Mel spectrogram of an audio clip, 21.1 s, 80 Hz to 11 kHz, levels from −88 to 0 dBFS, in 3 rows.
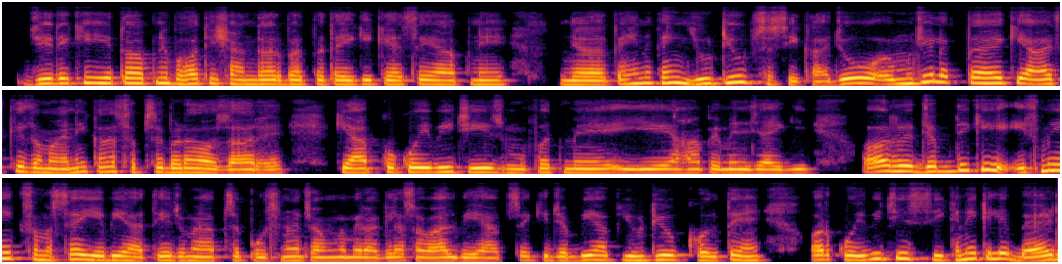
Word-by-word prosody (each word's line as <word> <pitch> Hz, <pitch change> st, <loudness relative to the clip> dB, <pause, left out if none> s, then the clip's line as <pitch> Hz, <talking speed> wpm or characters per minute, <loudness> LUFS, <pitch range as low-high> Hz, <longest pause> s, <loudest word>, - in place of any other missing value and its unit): जी, 175 Hz, +5 st, +2 dB
देखिए 190 Hz, +2 st, 0 dB
ये 200 Hz, 0 st, +4 dB
तो 200 Hz, -, +4 dB
आपने 195 Hz, +1 st, +2 dB
बहुत 180 Hz, +1 st, 0 dB
ही -, -, 0 dB
शानदार 165 Hz, -2 st, 0 dB
बात 160 Hz, 0 st, -2 dB
बताई 155 Hz, 0 st, 0 dB
है 155 Hz, -, +1 dB
कि 160 Hz, +1 st, -1 dB
कैसे 160 Hz, +1 st, -1 dB
आपने 155 Hz, 0 st, -1 dB
अ, 150 Hz, -, -13 dB, 0.4 s
कहीं 150 Hz, +3 st, +1 dB
न 205 Hz, -, +1 dB
कहीं 210 Hz, +1 st, +3 dB
यूट्यूब 200 Hz, +7 st, +2 dB
से 160 Hz, -, -8 dB
सीखा 135 Hz, -3 st, -6 dB
जो 185 Hz, +2 st, +3 dB
मुझे 185 Hz, +8 st, +2 dB
लगता 240 Hz, -3 st, 0 dB
है 200 Hz, 0 st, +5 dB
कि 195 Hz, -, +3 dB
आज 175 Hz, -1 st, +1 dB
के 190 Hz, -, +2 dB
ज़माने 155 Hz, -1 st, -1 dB
का 180 Hz, -, -1 dB
सबसे 170 Hz, 0 st, -3 dB
बड़ा 160 Hz, 0 st, +2 dB
औज़ार 130 Hz, -1 st, 0 dB
है, 130 Hz, +1 st, -6 dB, 0.4 s
कि 165 Hz, -, +2 dB
आपको 150 Hz, +1 st, 0 dB
कोई 170 Hz, 0 st, +7 dB
भी 170 Hz, +1 st, +2 dB
चीज़ 160 Hz, -2 st, +3 dB
मुफ़्त 150 Hz, +2 st, -4 dB
में 145 Hz, 0 st, 0 dB
ये 140 Hz, -1 st, 0 dB
यहाँ 140 Hz, -1 st, -3 dB
पे 140 Hz, -, -1 dB
मिल 135 Hz, 0 st, +1 dB
जाएगी 135 Hz, +1 st, -3 dB, 0.4 s
और 200 Hz, +1 st, +5 dB
जब 185 Hz, 0 st, +1 dB
देखिए 230 Hz, +4 st, +2 dB, 0.2 s
इसमें 230 Hz, -2 st, +1 dB
एक 230 Hz, 0 st, -1 dB
समस्या 180 Hz, -2 st, -2 dB
ये 170 Hz, -3 st, +4 dB
भी 165 Hz, 0 st, +2 dB
आती 140 Hz, +3 st, -3 dB
है 155 Hz, -, +2 dB
जो 150 Hz, -, -4 dB
मैं 150 Hz, -, 0 dB
आपसे 140 Hz, +2 st, -5 dB
पूछना 140 Hz, +2 st, -3 dB
चाहूँगा, 135 Hz, -1 st, -2 dB
मेरा 135 Hz, 0 st, 0 dB
अगला 135 Hz, +2 st, -2 dB
सवाल 135 Hz, +1 st, 0 dB
भी 130 Hz, -1 st, -1 dB
है 130 Hz, -, -3 dB
आपसे 155 Hz, +5 st, -8 dB
कि 155 Hz, -, -5 dB
जब 150 Hz, -1 st, -3 dB
भी 170 Hz, -, +4 dB
आप -, -, -18 dB
यूट्यूब 165 Hz, +2 st, +2 dB
खोलते 155 Hz, +1 st, 0 dB
हैं 155 Hz, +1 st, -2 dB, 0.3 s
और 180 Hz, +1 st, +1 dB
कोई 165 Hz, -1 st, +4 dB
भी 215 Hz, -, 0 dB
चीज़ 220 Hz, -2 st, +2 dB
सीखने 175 Hz, +5 st, +1 dB
के 220 Hz, -, -2 dB
लिए 215 Hz, 0 st, +3 dB
बैठ 160 Hz, +6 st, +4 dB
160 Hz, 235 wpm, -14 LUFS, 145-185 Hz, 0.4 s, कोई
